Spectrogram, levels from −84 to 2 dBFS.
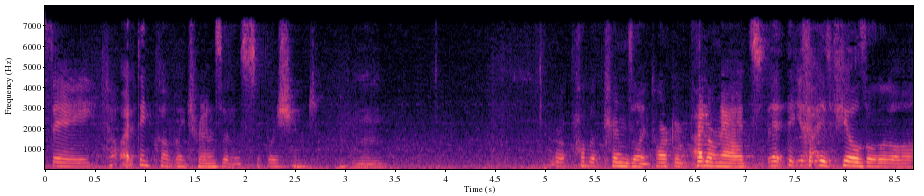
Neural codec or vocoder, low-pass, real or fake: codec, 24 kHz, 0.9 kbps, WavTokenizer, medium music audio release; 7.2 kHz; fake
